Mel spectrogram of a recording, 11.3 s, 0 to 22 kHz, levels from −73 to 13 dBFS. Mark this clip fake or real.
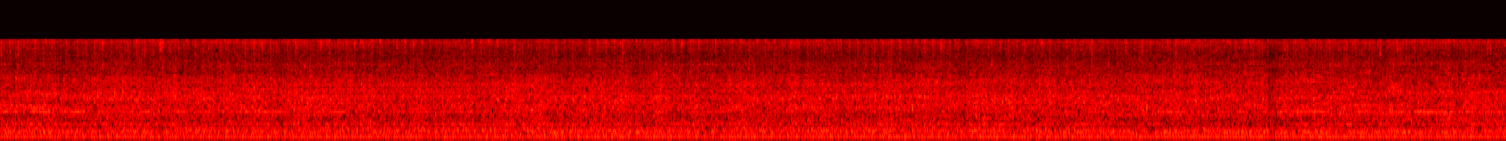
real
